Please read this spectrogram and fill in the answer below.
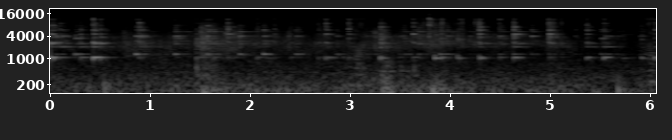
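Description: Faint, irregular clinking of bells on a herd of walking goats, many small ringing strokes a second.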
